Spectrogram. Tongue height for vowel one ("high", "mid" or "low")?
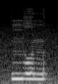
mid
